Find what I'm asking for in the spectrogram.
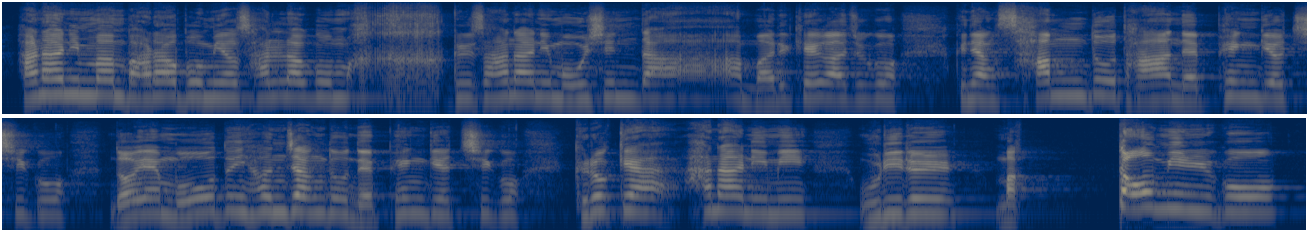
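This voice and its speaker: A male pastor preaches a sermon in a church with a high, bright voice. He talks in an animated way and acts out the scenes he describes. The tone stays forceful and clear throughout.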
